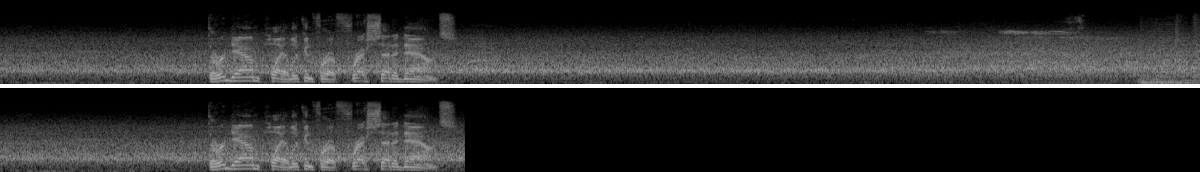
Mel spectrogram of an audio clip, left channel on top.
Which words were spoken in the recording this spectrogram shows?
Third down play, looking for a fresh set of downs.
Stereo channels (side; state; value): right; drops out; at 4.7 s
